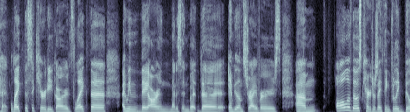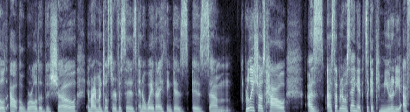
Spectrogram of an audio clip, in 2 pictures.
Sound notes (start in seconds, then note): none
